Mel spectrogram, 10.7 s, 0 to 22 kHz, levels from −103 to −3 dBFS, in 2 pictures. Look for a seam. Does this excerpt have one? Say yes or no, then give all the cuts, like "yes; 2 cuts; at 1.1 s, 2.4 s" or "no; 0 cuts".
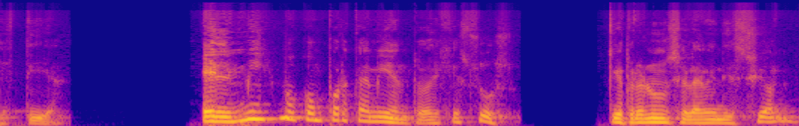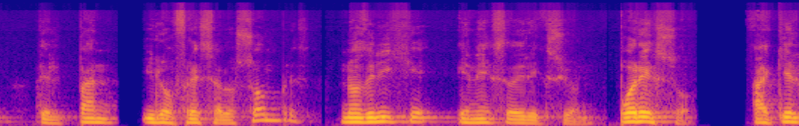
yes; 4 cuts; at 5.6 s, 6.2 s, 7.5 s, 9.4 s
